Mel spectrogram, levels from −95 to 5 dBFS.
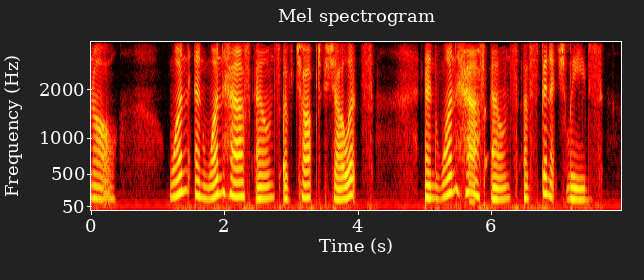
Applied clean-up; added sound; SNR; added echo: none; none; none; none.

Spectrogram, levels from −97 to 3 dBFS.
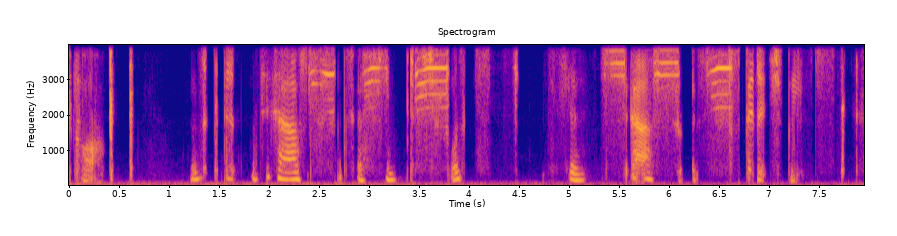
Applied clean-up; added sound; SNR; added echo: neural diffusion model UNIVERSE++.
